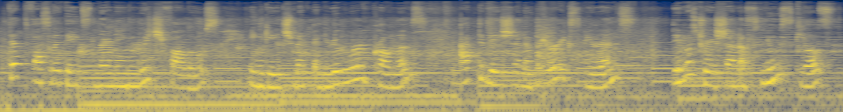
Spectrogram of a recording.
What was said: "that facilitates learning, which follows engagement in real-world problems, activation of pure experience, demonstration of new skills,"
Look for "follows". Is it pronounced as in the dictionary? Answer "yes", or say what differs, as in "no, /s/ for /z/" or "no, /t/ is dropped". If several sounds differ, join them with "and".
no, /s/ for /z/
